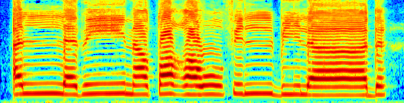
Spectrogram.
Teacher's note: اس کے بعد حرف الغین ہے، غین بھی حروف التفخیم میں سے ہے، تو ہم طا کو اور غین کو دونوں کو بھاری آواز میں پڑھیں گے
